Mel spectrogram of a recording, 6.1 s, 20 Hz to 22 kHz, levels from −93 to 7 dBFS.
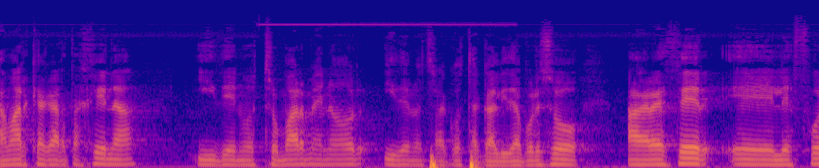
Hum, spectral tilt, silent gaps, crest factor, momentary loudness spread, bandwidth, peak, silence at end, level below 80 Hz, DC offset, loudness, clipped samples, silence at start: none; -7.5 dB/octave; none; 24 dB; 10 LU; 13 kHz; -8 dBFS; 0 s; -40 dBFS; under 0.1%; -33 LUFS; under 0.1%; 0 s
